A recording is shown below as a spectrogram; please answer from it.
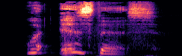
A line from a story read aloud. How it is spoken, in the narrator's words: she repeated with a snarl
